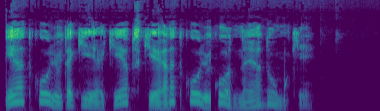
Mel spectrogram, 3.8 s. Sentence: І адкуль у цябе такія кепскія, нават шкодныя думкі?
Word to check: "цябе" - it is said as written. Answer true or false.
false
